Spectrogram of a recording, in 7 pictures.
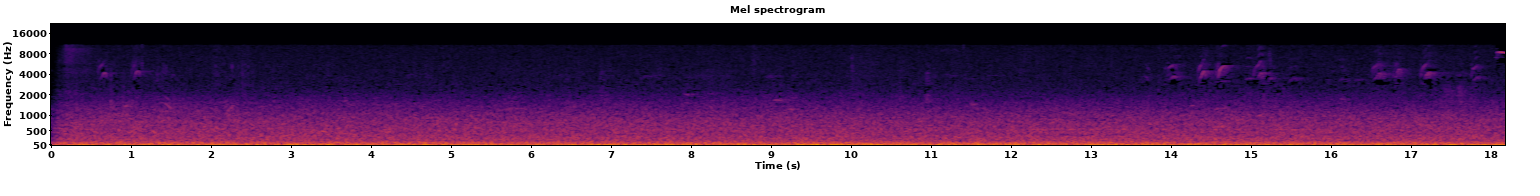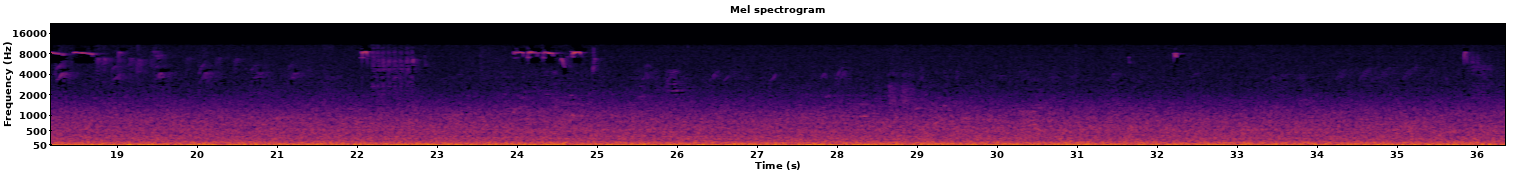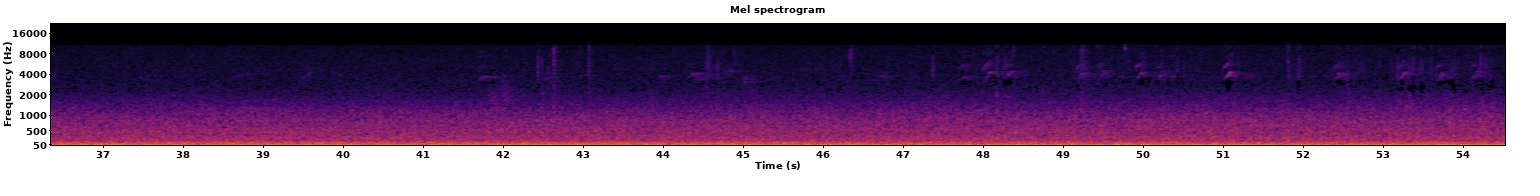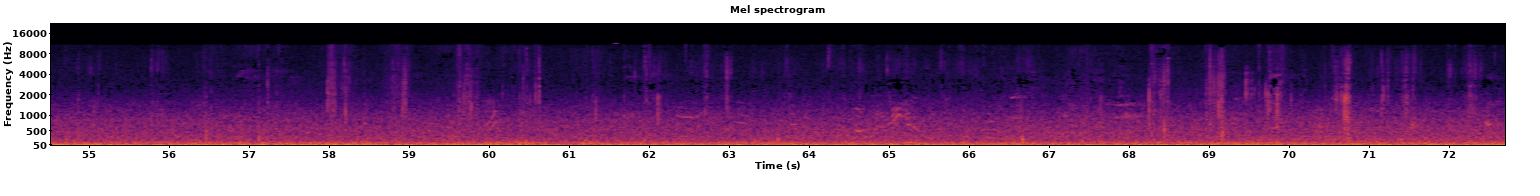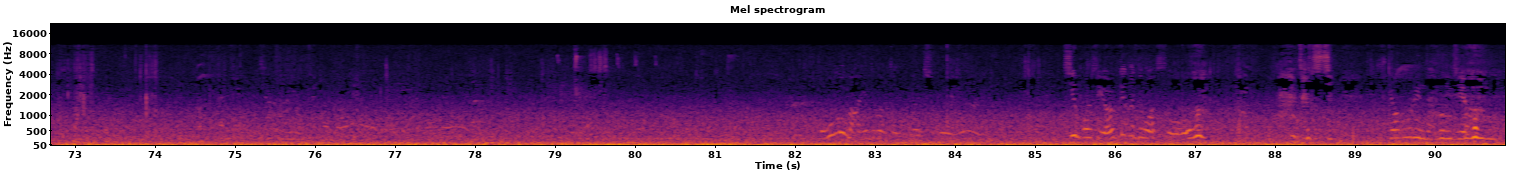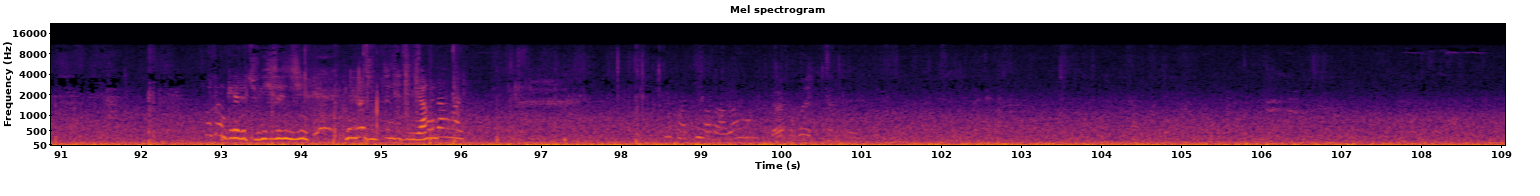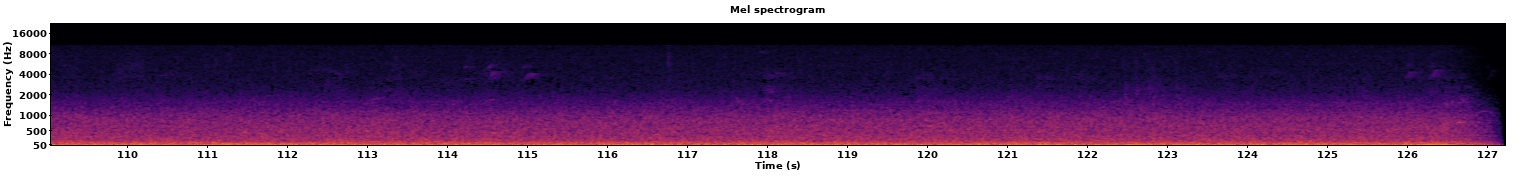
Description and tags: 0063 Birds and conversation
Birds, people talking, footsteps
20120116
field-recording, seoul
